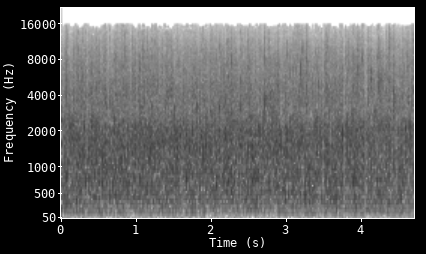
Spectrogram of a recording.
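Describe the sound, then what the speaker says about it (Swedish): Loud, dense applause fills the hall at the 2015 Föreningsgala awards gala in Borås, a steady wash of many hands clapping close by without letting up. "Sista applåden är alltid störst."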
